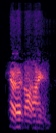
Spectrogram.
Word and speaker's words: Caroline: Caroline. What's the difference? It's spelled differently.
